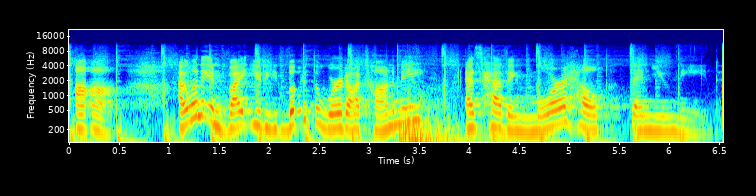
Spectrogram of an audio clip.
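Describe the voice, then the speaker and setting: A woman's pitch swings very widely. Background music plays throughout. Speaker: professional keynote speaker. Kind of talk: keynote speech to a live audience. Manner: high-energy, engaging.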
